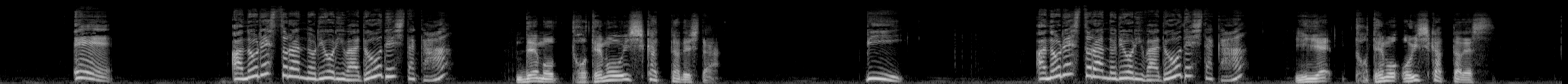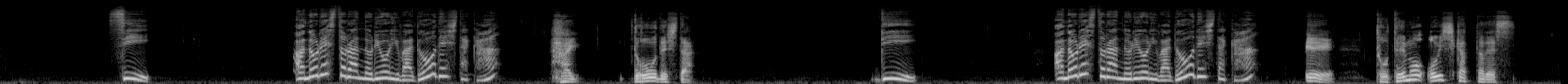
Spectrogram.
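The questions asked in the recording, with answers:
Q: あのレストランの料理はどうでしたか?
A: D: ええ、とても美味しかったです。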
